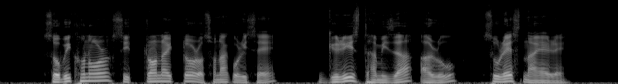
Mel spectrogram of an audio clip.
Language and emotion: Assamese, neutral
